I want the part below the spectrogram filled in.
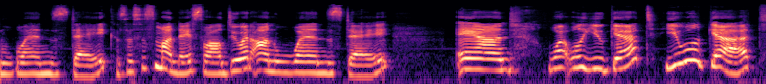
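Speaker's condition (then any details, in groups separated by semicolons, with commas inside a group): No condition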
